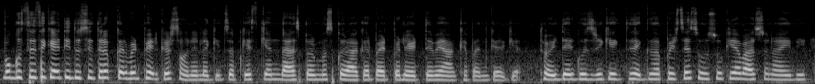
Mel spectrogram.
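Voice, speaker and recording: A woman reads a romance novel aloud, narrating in a steady, plain way. Her voice sits a little high, with a mellow, soft tone. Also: few pauses, slight background noise.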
